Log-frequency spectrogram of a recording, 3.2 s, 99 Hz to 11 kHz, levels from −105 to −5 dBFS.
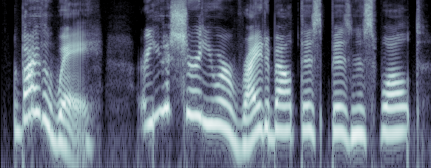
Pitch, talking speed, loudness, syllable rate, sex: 295 Hz, 260 wpm, -18 LUFS, 7.6 syllables/s, female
